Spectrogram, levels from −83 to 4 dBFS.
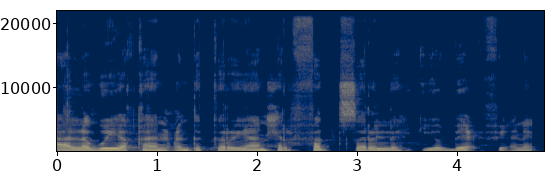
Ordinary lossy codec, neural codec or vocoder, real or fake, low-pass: none; none; real; none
